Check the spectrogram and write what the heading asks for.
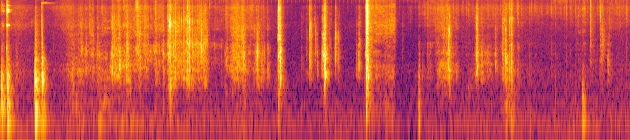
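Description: Sharp clicks and knocks of a glass spirit lamp's cap and metal tools being handled on a workbench, with rustling and scraping in between; the loudest knock comes about seven seconds in.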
